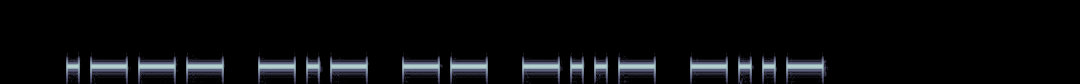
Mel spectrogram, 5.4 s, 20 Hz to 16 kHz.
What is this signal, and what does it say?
Morse code, heard as a keyed tone, about 20 wpm, 700 Hz. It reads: JKMXX
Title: Code Groups - 5 Letters - 20wpm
